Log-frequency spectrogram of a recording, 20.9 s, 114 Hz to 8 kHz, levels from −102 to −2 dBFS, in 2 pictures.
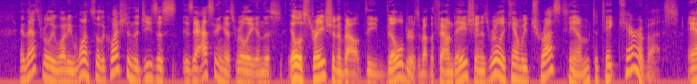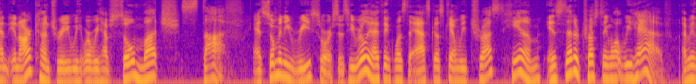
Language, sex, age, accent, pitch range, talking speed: English, male, 40-59, American, 100-150 Hz, 200 wpm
